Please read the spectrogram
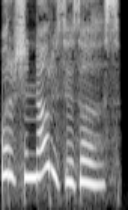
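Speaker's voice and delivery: high, fluttery worried voice; anxious, pitched well up; fretting lady. A narrator's reading. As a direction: fret in a little high voice. Coralie frets about being seen.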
